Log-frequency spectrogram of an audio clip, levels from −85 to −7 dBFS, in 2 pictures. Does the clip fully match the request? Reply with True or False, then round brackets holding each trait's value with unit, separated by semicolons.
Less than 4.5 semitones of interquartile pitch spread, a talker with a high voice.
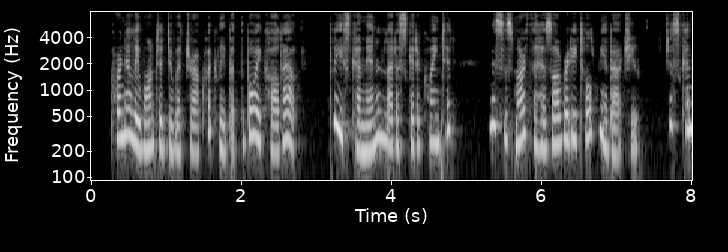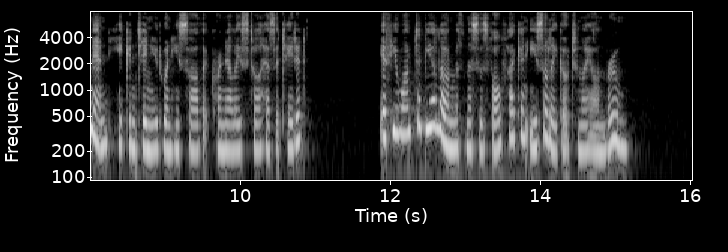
False (5.3 semitones; 230 Hz)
